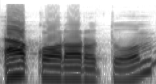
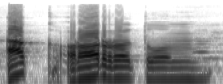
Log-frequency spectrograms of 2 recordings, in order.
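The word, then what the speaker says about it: أقررتم: Kesalahan yang terjadi dalam melaca qalqalah tidak memantulkannya. Contoh tumma akrortum. Ah itu tidak membacanya dengan pantul ya maka kurang tepat dan salah. Yang kedua, menambahkan hamzah. Contoh tumma aqrortum.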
